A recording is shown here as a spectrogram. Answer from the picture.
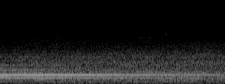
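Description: The last chord of an acoustic guitar ringing out and slowly dying away, one note held longest, over a faint steady hiss.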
